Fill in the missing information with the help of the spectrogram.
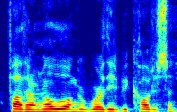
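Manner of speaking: fast, nervous run-through; rushed rehearsal. Retold or imitated. Son rehearsing again, fast and nervous. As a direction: rush it like practicing. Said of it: "imagining how this conversation's gonna go".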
